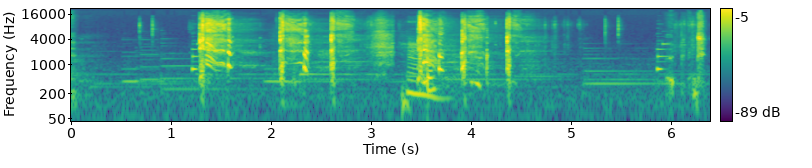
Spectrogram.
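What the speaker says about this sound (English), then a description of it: "How long have you had that cough, Tonya?" A game character in Genshin Impact coughs several times in short, raspy bursts with pauses between, fairly close, over a quiet background.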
